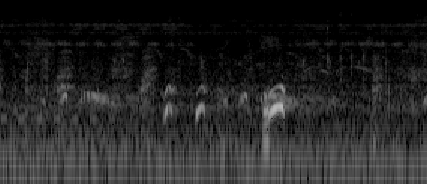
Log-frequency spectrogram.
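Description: Bird calls: a few short, arching notes about two seconds in, with the loudest call about three and a half seconds in, over faint outdoor background noise.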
